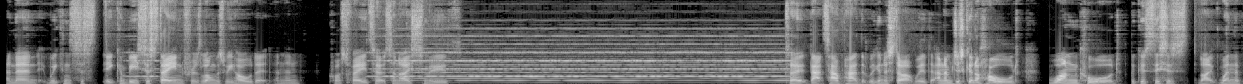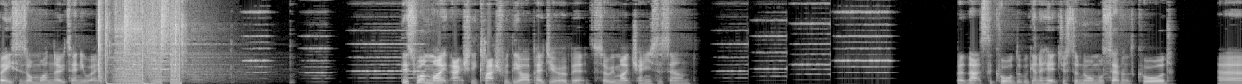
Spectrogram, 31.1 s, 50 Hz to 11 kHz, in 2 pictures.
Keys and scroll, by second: 16.7 space.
